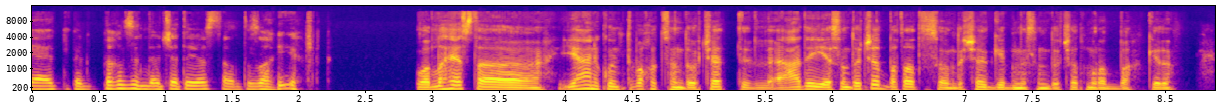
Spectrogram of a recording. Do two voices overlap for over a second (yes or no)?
no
